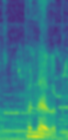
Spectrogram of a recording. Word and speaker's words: Penelope: can be bothered with all four syllables of it Penelope sounds a little ostentatious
